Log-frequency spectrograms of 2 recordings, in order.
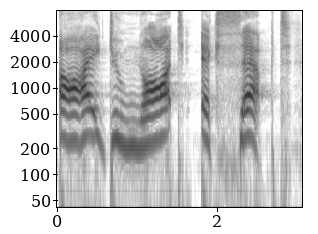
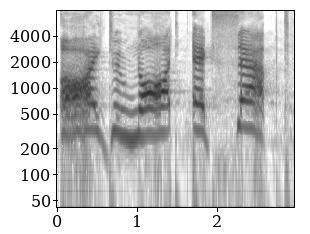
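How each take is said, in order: First: Slow, loud, every word spaced; slow and loud, with full resolve; firm refusal. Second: Slow, loud, spaced, with a laugh breaking through; firm refusal, laughing. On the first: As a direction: refuse the nomination deliberately, word by word. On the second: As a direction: repeat the refusal even more firmly. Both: Retold or imitated. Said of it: "And I said".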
